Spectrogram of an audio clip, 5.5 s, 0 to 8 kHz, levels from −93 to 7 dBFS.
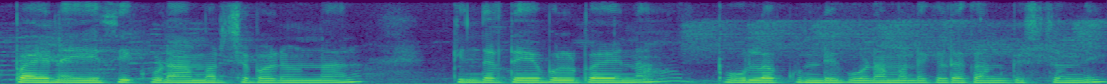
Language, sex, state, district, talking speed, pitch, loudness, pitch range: Telugu, female, Telangana, Mahabubabad, 130 wpm, 190 Hz, -20 LUFS, 180-195 Hz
